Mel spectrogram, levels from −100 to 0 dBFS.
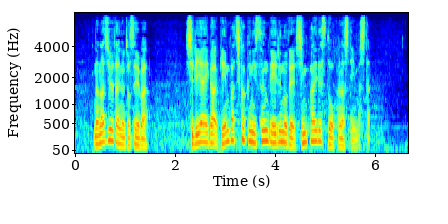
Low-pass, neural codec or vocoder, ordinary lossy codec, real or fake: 7.2 kHz; codec, 16 kHz, 16 kbps, FreqCodec, larger model; MP3, 48 kbps; fake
